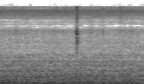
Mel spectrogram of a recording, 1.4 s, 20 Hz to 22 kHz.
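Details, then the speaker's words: 1988 VW Vanagon GL with a 1.8T turbo engine swap, driving: a steady low droning buzz like a swarming bee sits under the engine and road rumble, heard from the back right side; the source is not yet identified. "It's like a buzzy bee or something, is it? Yeah, like a bee is like swarming around your ears. That's what it sounds like."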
